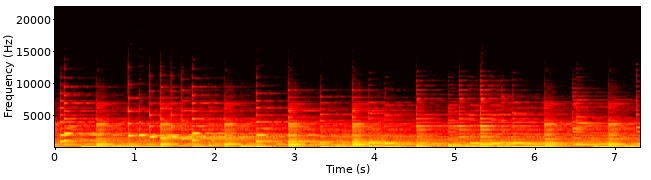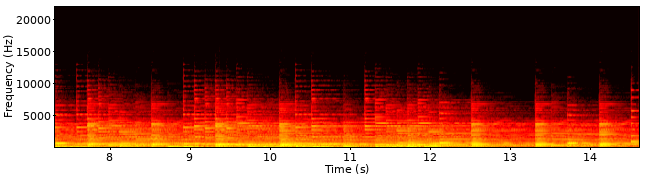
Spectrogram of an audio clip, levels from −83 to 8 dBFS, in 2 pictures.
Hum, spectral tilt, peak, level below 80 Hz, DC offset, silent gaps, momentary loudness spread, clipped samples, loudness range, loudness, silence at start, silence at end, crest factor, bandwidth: none; -5.5 dB/octave; -4 dBFS; -36 dBFS; under 0.1%; none; 4 LU; under 0.1%; 1 LU; -19 LUFS; 0 s; 0 s; 16 dB; 11 kHz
